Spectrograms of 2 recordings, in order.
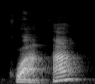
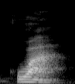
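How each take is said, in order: First: The article is said as a separate sound. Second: The article merges into the noun's final vowel. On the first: The speaker calls it wrong. "nous pas dire" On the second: The speaker calls it right. "mais nous dit"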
